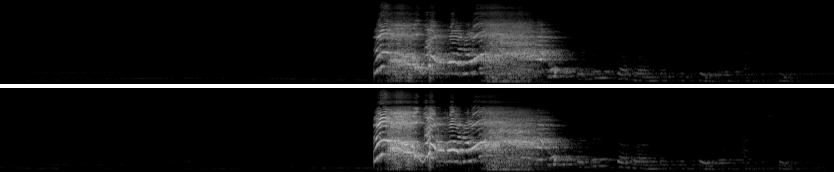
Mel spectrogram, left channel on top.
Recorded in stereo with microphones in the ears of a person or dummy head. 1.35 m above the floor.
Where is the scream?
50° right (ahead or behind), 1.3 m; by 5.6 s 25° right (ahead or behind), 1.8 m.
